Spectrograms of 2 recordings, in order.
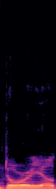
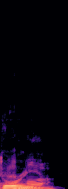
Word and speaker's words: Dorian: I mean, if you're going to take Duggan or Horner or even Doriel Thompson, like Was it Is it Doriel, right? Did I say his name right? Dorian. Dorian.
